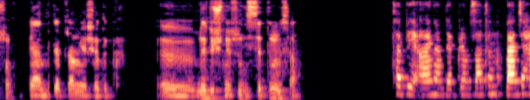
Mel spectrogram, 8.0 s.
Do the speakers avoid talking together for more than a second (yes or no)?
yes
